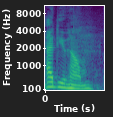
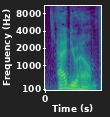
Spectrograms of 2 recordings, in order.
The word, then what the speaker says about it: Aduhelm: Aduhelm, I believe. – It's not coming. Aduhelm, thank you very much.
